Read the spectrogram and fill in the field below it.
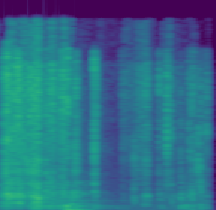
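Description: Cake mix packet having its top cut off, a brief close crinkling and tearing rustle of the plastic bag, loud for about a second and then fading into lighter rustles.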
